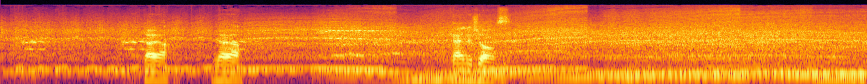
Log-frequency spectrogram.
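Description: A racing car engine hums steadily and shifts pitch as it drives.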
